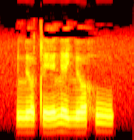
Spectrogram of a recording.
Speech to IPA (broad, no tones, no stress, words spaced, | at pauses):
lʲɔtele lʲɔhu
